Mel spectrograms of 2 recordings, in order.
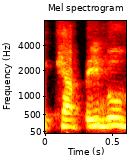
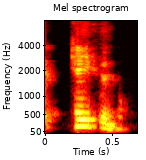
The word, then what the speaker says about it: capable: Then capable, cap, আমরা এটাকে ক্যাপেবল বললে ভুল হবে, এটা উচ্চারণ হবে capable, capable.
